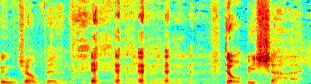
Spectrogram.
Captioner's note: everyone laughs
